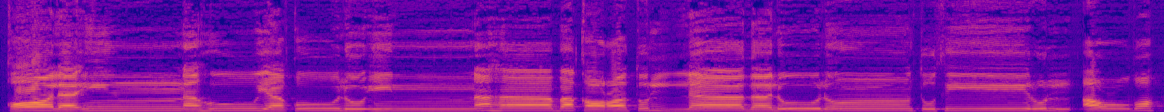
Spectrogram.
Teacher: قاف حروف مستعلیہ میں سے پر کر کے پڑھیں گے اسے ہم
